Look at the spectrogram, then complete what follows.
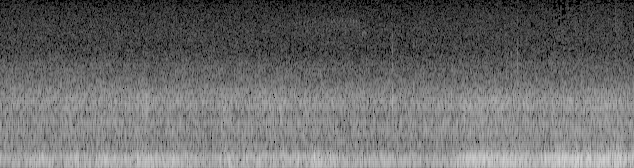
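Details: Low, continuous rumble of wind and distant traffic that swells louder toward the end, with no animal calls.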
